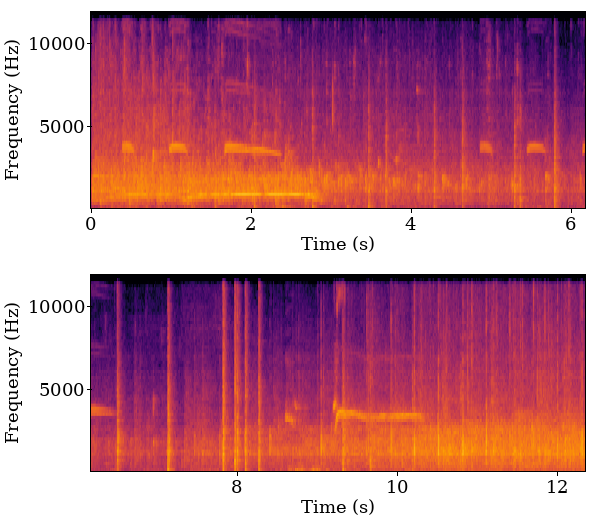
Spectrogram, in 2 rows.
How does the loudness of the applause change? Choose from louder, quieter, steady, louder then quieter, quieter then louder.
quieter then louder.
